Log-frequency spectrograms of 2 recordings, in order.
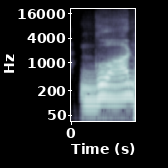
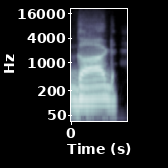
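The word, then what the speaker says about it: guard: Disguise में you silent है, गार्ड में यू साइलेंट है जी, बिल्कुल साइलेंट। गुआर्ड नहीं कहते हम कभी जी, बाहर गुआर्ड बैठा है कि नहीं बैठा हुआ? इट्स गार्ड।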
